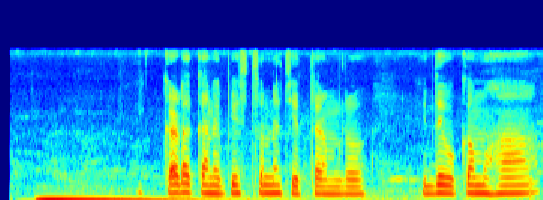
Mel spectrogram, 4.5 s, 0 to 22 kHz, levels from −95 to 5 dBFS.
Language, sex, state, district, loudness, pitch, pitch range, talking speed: Telugu, male, Andhra Pradesh, Sri Satya Sai, -15 LUFS, 160 Hz, 150-165 Hz, 80 wpm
